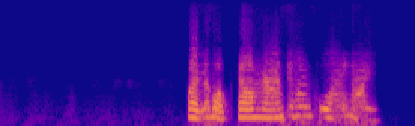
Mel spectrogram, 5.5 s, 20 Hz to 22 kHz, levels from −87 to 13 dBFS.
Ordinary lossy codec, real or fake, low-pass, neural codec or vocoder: none; fake; 19.8 kHz; codec, 44.1 kHz, 0.9 kbps, DAC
